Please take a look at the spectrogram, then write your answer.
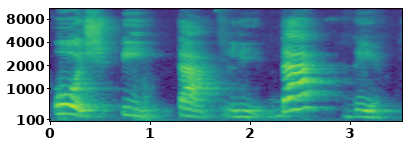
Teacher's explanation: em hospitalidade a sílaba tônica é a penúltima sílaba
